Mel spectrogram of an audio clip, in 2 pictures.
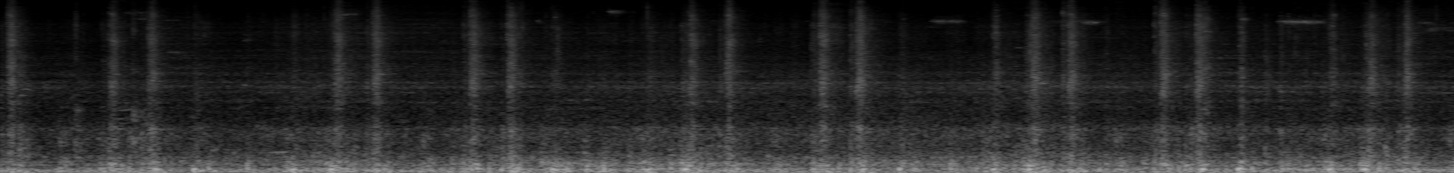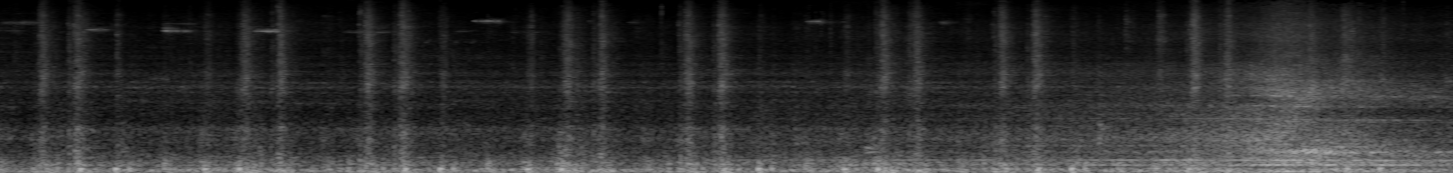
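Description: Passenger train coaches rolling past slowly as the train departs. The wheels click over the rail joints over a steady rumble, with a few brief faint wheel squeals. Near the end a steady hum joins in and the noise swells as the last coach, a luggage and generator car, goes by.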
